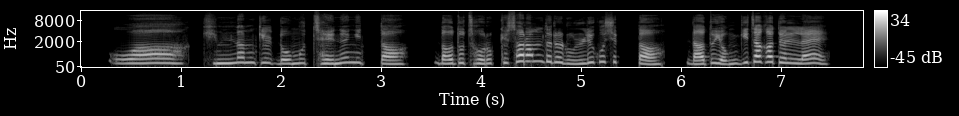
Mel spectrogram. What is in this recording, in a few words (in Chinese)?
男童声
